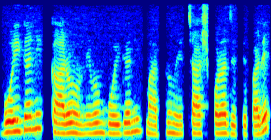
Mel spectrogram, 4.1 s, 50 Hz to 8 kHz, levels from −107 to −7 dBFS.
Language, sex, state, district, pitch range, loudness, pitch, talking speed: Bengali, female, West Bengal, Kolkata, 190-220 Hz, -28 LUFS, 200 Hz, 135 wpm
